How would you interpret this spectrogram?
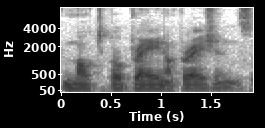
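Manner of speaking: normal talking voice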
